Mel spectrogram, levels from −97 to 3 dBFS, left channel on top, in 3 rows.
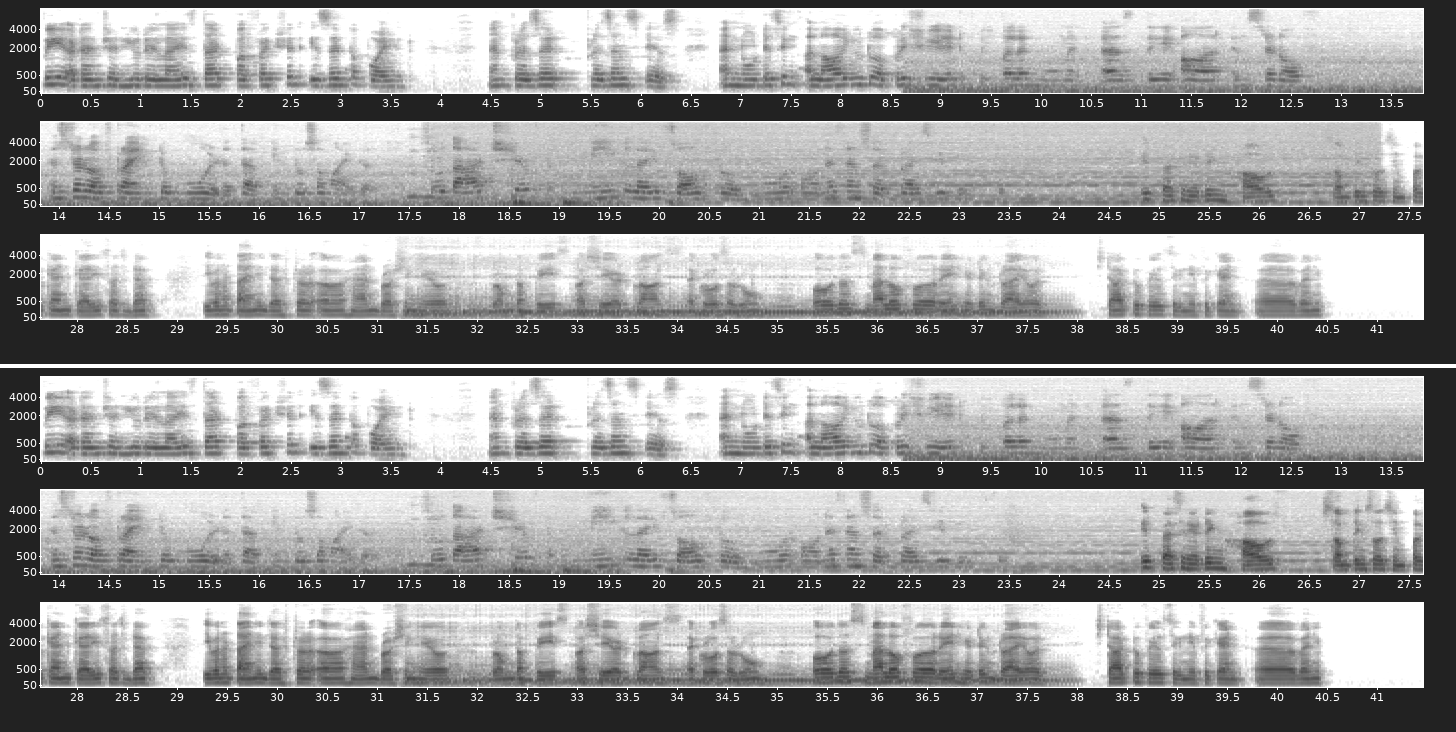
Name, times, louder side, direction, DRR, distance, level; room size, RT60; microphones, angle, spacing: voice 1, 0.0-3.6 4.5-6.4 6.8-12.7 13.9-17.2 17.4-23.5, equal, 20° left, 0.8 m, -39 dB
sound 1, 8.6-19.7, right 1 dB, 15° right, 1.1 m, -43 dB
sound 2, 17.7-27.2, left 3 dB, 45° left, 0.5 m, -47 dB
voice 2, 24.8-26.2 26.6-28.8 29.3-31.8 32.1-34.9 35.3-37.7 38.3-40.4, right 7 dB, 70° right, 0.3 m, -33 dB
sound 3, 31.2-38.0, right 1 dB, 85° right, 1.1 m, -40 dB
3.6 x 2.5 x 3.3 m
head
